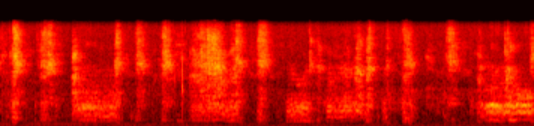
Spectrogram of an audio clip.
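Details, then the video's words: Indoors, American Eskimo Dog siblings, a brother and baby sister, play with a new toy, giving steady grumbling growls in repeated bursts about every half second amid huffs and scuffling. "American Eskimo Dogs playing"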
